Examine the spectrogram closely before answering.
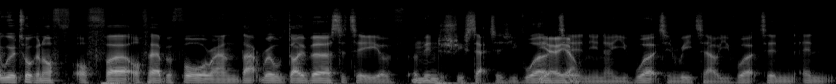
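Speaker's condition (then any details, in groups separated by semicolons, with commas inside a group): No condition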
